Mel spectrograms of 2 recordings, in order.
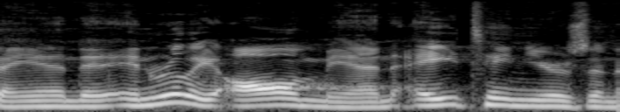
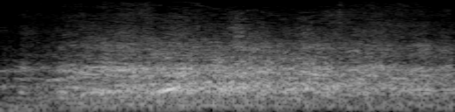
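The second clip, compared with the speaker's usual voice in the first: breathy laugh; 8 dB quieter than usual. Real, not acted. Pastor laughs at own joke.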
